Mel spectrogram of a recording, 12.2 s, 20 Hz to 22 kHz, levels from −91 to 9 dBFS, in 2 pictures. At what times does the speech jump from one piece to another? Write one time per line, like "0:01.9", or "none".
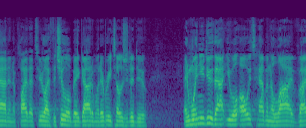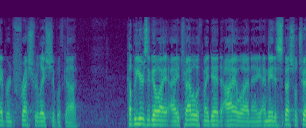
none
